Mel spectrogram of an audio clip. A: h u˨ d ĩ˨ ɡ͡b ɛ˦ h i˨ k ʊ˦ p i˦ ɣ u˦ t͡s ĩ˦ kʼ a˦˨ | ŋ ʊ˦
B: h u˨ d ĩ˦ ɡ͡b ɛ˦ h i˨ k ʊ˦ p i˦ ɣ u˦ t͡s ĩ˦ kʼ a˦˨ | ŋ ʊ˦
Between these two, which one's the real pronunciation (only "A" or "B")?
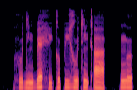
A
